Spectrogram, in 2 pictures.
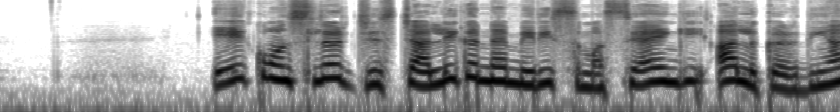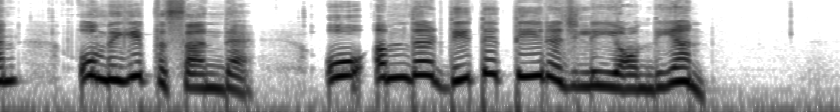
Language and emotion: Dogri, happy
